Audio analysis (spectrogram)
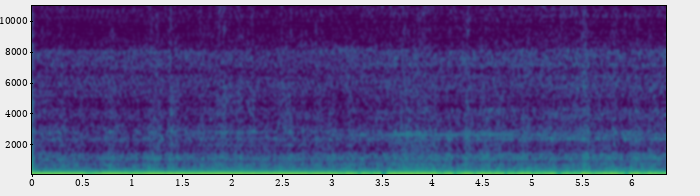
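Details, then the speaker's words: Chinese diesel air heater run as a waste-oil burner with preheater: low steady roar with uneven surges continues after shutdown, because fuel at about 82°C keeps feeding though the pump stopped long ago; run-on burning. "You can hear it still burning even though it shut off. pretty obviously. And again, that's because it's still feeding fuel even though the pump is shut off a long time"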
